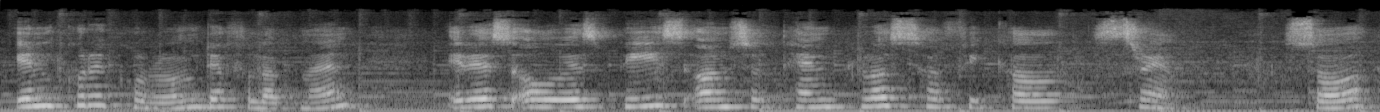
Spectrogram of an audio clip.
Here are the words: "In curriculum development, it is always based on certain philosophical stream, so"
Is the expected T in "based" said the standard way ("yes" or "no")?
no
